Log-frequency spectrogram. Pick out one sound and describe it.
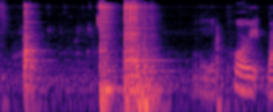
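Chunks of food tumble and thud into a plastic bowl.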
